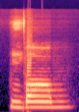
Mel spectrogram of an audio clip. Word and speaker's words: balm: अभी एन का, काम, CALM, काम, M के आगे L है तो L साइलेंट होगा। बॉम, BALM, बॉम।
